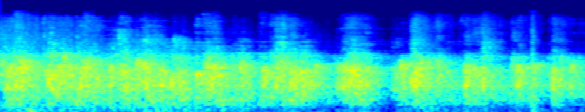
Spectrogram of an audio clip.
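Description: An audience applauds steadily at a sports talent showcase event, a dense, continuous patter of many hands clapping at moderate loudness for the full stretch without talk.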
